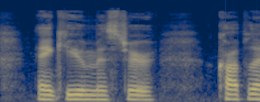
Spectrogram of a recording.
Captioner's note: speaking French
